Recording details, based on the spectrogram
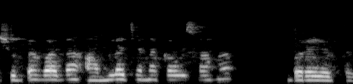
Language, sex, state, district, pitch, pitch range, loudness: Kannada, female, Karnataka, Dharwad, 210 Hz, 195-220 Hz, -17 LUFS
